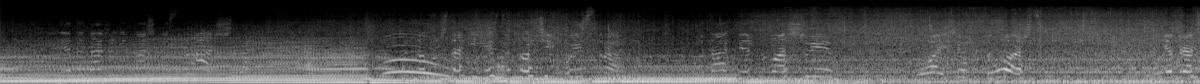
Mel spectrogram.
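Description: Tuk-tuk engine pulling hard as the three-wheeler accelerates. The pitch climbs for about four seconds, drops at a gear change, climbs again, then falls back to a lower, rougher note about seven seconds in.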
